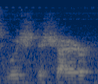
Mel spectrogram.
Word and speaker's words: Worcestershire: something different um yeah i've usually heard pronounces wish to shire but when there's there's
